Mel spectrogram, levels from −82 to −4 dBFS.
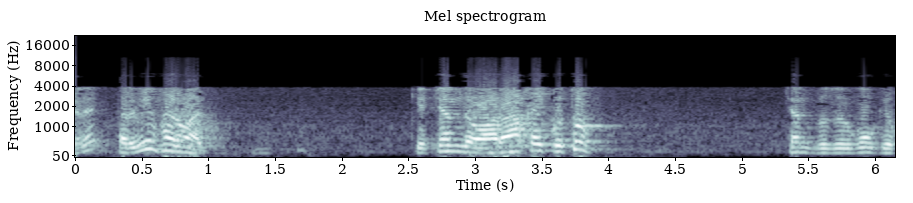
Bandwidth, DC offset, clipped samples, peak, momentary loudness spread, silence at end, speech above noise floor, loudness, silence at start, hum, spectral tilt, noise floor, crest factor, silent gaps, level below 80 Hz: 11 kHz; under 0.1%; 1%; 0 dBFS; 12 LU; 0 s; 30 dB; -8 LUFS; 0 s; none; -6 dB/octave; -38 dBFS; 10 dB; none; -40 dBFS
